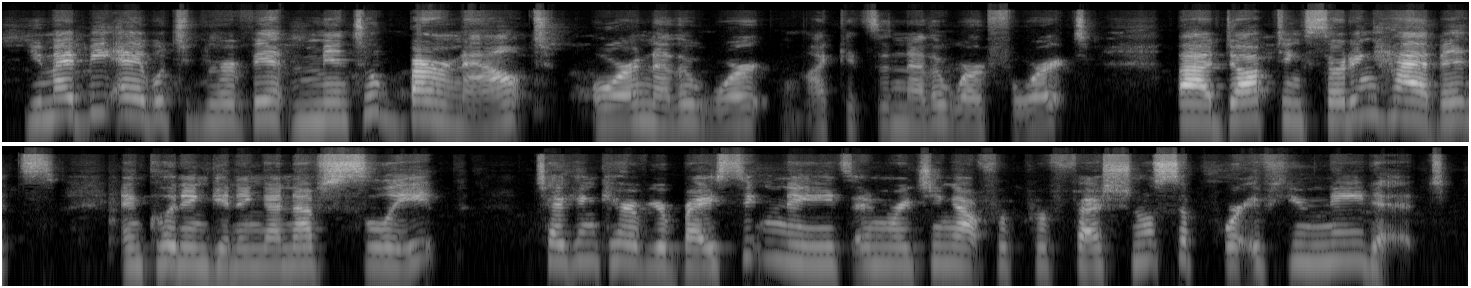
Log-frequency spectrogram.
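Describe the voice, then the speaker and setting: A woman hosting a casual livestream, chatting softly with viewers by name and reading notes aloud. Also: a little high, fairly even intonation, moderate pace, low-quality recording. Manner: soft, easygoing, chats with viewers by name. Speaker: livestream host.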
